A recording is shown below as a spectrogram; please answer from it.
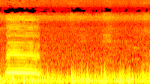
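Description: A person's voice saying one high-pitched, drawn-out word for about half a second, then steady low background noise.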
